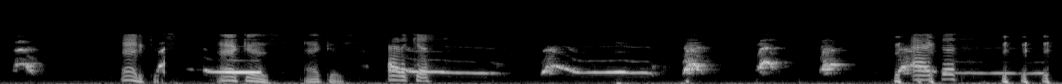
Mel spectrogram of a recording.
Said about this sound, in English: Now here goes Smelly. Now we're going to have a duet, dog duet here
